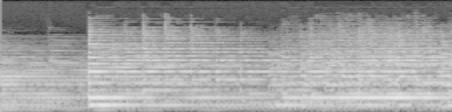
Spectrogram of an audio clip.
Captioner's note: none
